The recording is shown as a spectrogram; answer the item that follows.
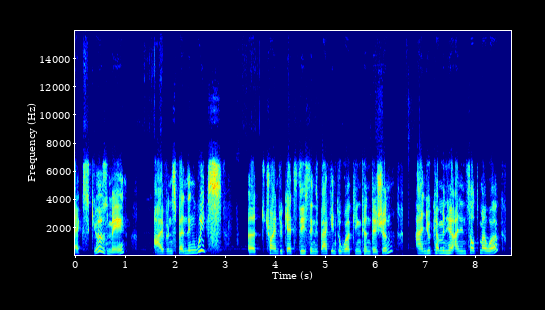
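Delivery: put-on complaining tone spoken in a Russian accent. Speaker voicing the character Felix to the group, in a Russian accent. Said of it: "Russian, Russian".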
